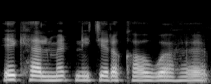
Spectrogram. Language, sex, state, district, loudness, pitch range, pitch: Hindi, female, Jharkhand, Deoghar, -15 LUFS, 185-200 Hz, 195 Hz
